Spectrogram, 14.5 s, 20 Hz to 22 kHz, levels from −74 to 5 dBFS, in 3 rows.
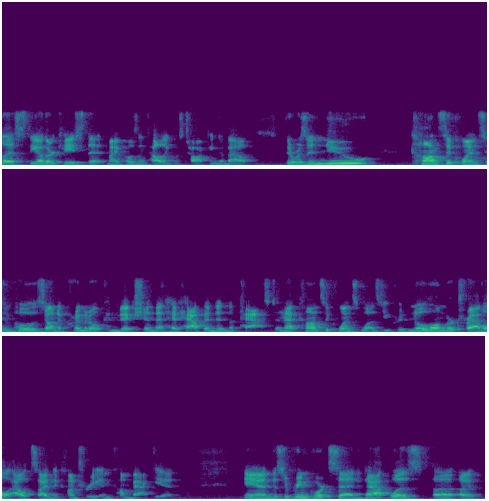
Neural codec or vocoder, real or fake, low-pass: none; real; 7.2 kHz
